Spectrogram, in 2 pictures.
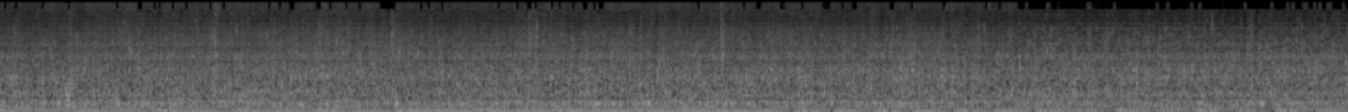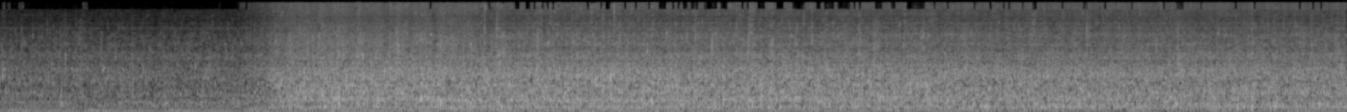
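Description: A small mountain waterfall in the Strawberry Mountain Wilderness gives a steady, close rushing flow that grows louder and brighter partway through.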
